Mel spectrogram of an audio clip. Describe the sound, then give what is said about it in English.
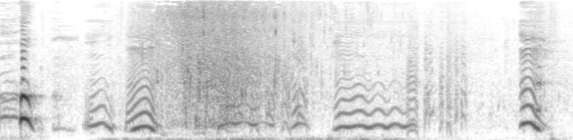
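River water splashes in a short burst of about a second as someone washes a sticky face, while a voice makes warbling, wordless sounds before and after it. “Damn, my face is sticky. Better wash off.”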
